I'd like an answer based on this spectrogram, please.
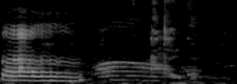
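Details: Kitten talking: a loud, long meow holding steady then dropping slightly, followed by a softer rising-falling meow ending in a brief breathy sound.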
